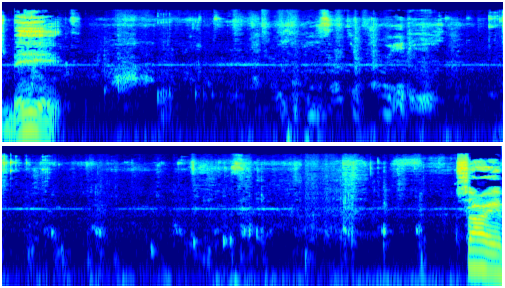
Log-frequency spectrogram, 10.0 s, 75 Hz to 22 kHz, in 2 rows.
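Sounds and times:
dogs moving and nosing around: 1.1 - 9.6.

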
